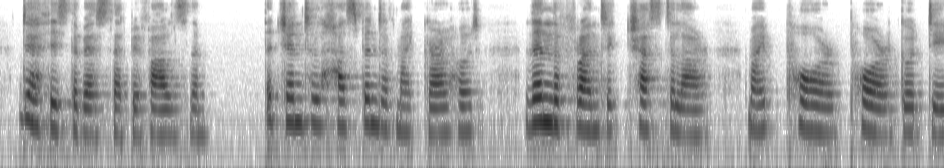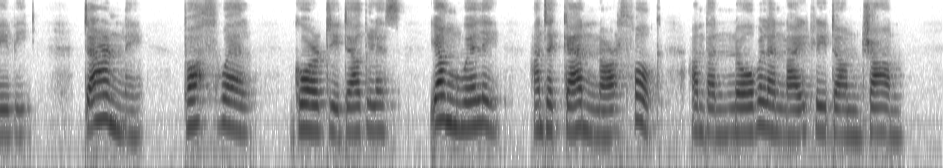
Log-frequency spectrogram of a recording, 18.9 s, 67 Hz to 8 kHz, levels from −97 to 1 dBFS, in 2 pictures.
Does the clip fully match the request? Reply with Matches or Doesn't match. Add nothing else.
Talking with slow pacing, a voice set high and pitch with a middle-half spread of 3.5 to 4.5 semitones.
Doesn't match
